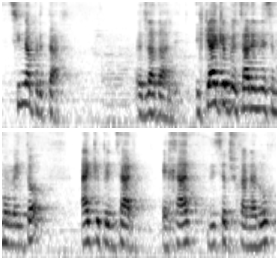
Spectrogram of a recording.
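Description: A man teaching a prayer class, explaining points and quizzing his students. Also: a little high. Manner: lively, asks the class questions, repeats key points loudly. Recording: echoey room, faint background noise.

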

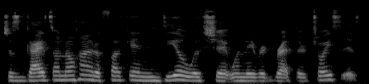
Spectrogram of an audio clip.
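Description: A young woman co-hosting a podcast, telling a story in casual chat, animated and profane, often laughing. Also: fairly low pitch, normal speed. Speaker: podcast co-host.

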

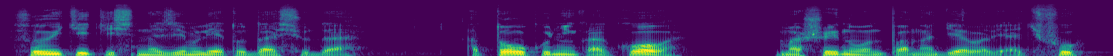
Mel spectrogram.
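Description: A man voicing a calm, gruff old village grandfather who scolds in a blunt, unhurried way. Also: on the low side, no room sound, clean studio sound. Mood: gruff, scolding.

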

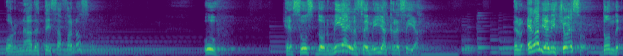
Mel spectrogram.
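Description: A high-pitched male pastor delivers a sermon, calling out lines for the congregation to repeat. He shifts between loud, emphatic bursts and quiet, almost muttered asides. The voice rings out in a reverberant hall with soft instrumental music underneath. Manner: preaching with call-and-response to the congregation.

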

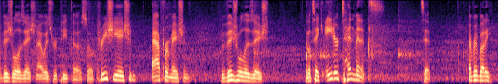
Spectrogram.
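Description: A man's voice: on the high side, a little hiss or hum. A middle-aged man hosting a podcast, chatting casually in an upbeat, emphatic way that repeats phrases. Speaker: podcast host. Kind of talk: casual motivational podcast chat.

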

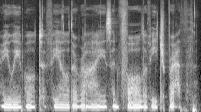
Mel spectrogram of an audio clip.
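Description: Female meditation guide, whispered delivery, very slow pacing, breathy and gravelly texture. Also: on the low side. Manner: soft whispering throughout, calm and unhurried.

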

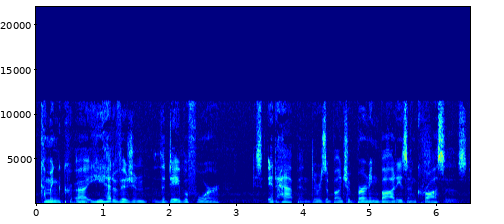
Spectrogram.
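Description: A man's voice: mid-range voice, moderate pace, slight background noise. A man speaking hesitantly as a player in a casual tabletop game, often restarting his sentences.

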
